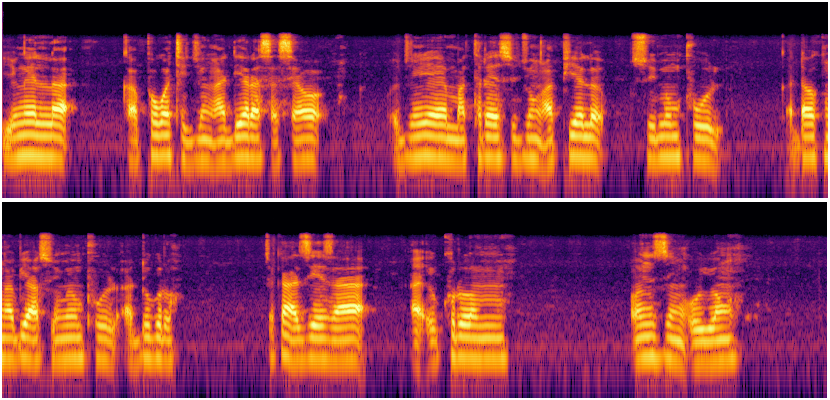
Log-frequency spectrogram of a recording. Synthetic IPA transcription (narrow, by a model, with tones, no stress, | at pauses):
jɪ̰˦ŋɛ˦n˦la˦ | ka̰˨pɔ˦ɣɔ˦tɪ˨d͡ʒi˦ŋa˨dɪ˦ɛ˦ɾa˨sa˨sɛ˦ʊ˦ | o̰˨d͡ʒɪ˦jɛ˦ma˨tɪ˦ɾɛ˦sɪ˦d͡ʒʊ˦ŋa˨pɪ˦jɛ˦lɪ˦˨ | su˨˦mɪ˦mpʰuː˦˨l | ka̰˨da˦ʊ˦kɨ˦ŋa˦bɪ˦a˨su˨˦mɪ˦mpʰuː˦˨la̰˨dʊ˦ɡʊ˦ɾʊ˨ | t͡ʃɛ˦ka˨zɪ˦ɛ˦zaː˦ | a˨ʔɪ˨kʰʊ˦ɾʊ˦m | ʊ̰˦n˦zɪ˨ŋʔo˨jʊ˦ŋ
